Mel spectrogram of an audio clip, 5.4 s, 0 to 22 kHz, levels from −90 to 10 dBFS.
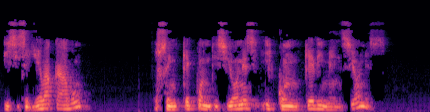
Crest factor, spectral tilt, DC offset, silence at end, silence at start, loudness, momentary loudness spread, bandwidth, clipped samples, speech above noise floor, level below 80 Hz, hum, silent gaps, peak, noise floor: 18 dB; -5.5 dB/octave; under 0.1%; 0.6 s; 0.05 s; -18 LUFS; 7 LU; 10 kHz; under 0.1%; 45 dB; -58 dBFS; none; none; -2 dBFS; -63 dBFS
